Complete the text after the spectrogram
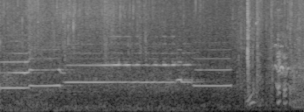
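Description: Steady rain falls as a soft, even hiss throughout, beneath a sustained melody played on a flute, and a sharp horse whinny breaks in near the end.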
